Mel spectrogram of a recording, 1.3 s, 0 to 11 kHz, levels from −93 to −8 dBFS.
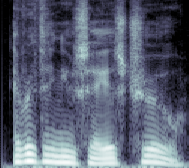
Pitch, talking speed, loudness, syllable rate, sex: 110 Hz, 240 wpm, -15 LUFS, 7.4 syllables/s, male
